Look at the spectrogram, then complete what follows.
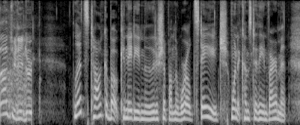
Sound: some Applause

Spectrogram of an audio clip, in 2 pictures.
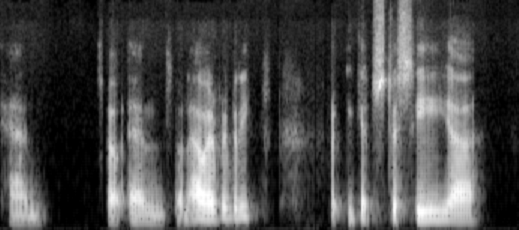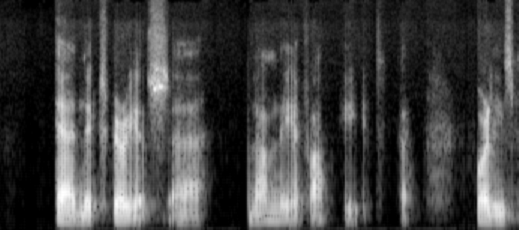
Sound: non-english

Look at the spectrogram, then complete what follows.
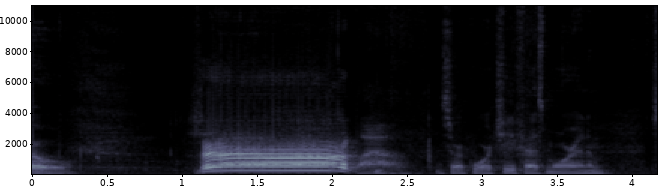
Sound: shouting

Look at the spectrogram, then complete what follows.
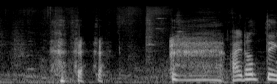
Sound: chuckles

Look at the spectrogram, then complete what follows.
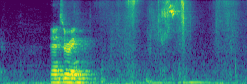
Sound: floor squeaks

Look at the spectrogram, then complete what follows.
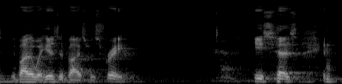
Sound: laughter

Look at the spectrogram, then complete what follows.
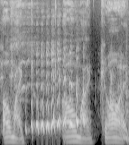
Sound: laughing

